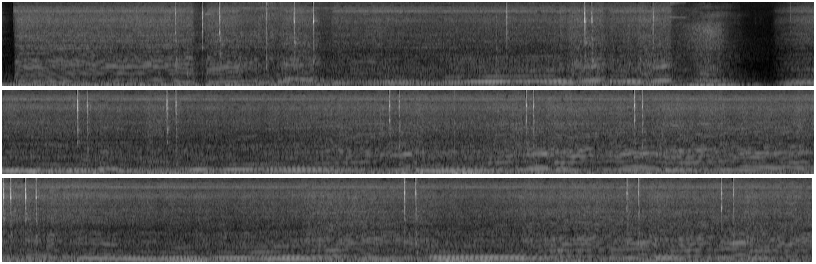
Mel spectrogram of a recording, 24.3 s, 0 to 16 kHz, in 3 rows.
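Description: A Formula 1 car engine in the F1 2016 video game, a high, whining drone that holds nearly steady and then shifts pitch, with a brief cut near the middle before the sound resumes, loud and continuous, with no voices.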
